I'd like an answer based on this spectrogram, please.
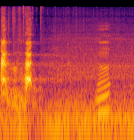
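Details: Pet dogs, a Dachshund facing a Great Dane: two quick sharp barks half a second apart, then a short low whine-like tonal sound at the end over a steady low hum.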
